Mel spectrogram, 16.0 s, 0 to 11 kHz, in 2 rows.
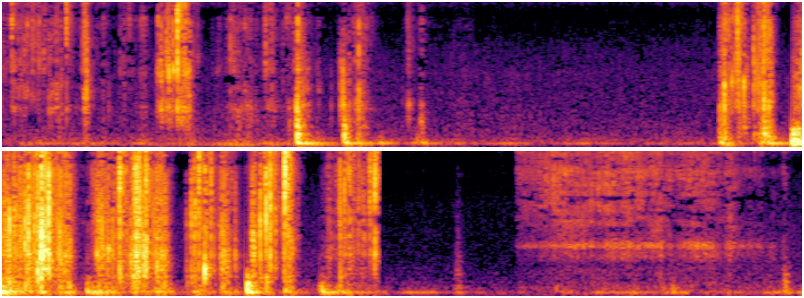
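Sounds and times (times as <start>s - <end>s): crunchy slime crackling: 0.0s - 3.6s, 7.2s - 11.8s.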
